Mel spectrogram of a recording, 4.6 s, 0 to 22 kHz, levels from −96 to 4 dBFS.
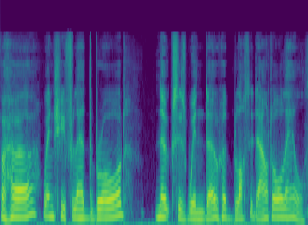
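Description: No technical faults can be heard anywhere in the recording.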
